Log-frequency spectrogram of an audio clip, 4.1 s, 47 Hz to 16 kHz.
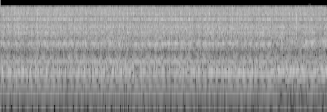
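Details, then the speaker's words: Raptor 30 gasser two-stroke during break-in, heard while adjusting the low-speed needle from one turn out with a very high idle. It was flooding or four-stroking before; now it buzzes at a fairly smooth, steady idle but still runs a touch rich. "As you can hear, it's running a little bit smoother now. She's still during breakup. Break-in time, but that was just to let you know that was one turn out on the low set needle with a very high idle."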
